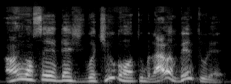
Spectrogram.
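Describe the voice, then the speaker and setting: A man's voice: fairly high pitch, big pitch swings, racing, husky. A man giving heartfelt, slangy advice as an interviewer, emphatic and repeating his points. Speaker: podcast host interviewing a guest. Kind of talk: heartfelt advice in casual street talk.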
